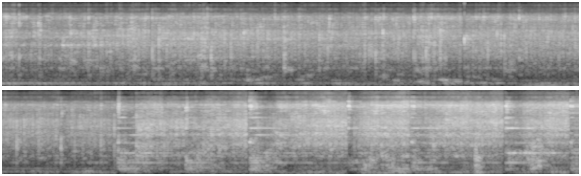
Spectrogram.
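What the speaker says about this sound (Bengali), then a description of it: "এবার আমি আরেকটু ভালো করে নেড়ে নিচ্ছি" Beetroot and potato curry is stirred in a pan over steady sizzling, with scraping and scattered metallic clinks from the utensil, growing louder and busier in the second half; no talking.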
